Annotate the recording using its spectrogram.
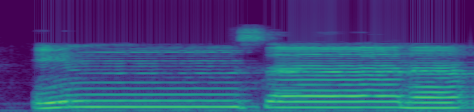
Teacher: الف سے پہلے زبر ہے، الف مدہ، سین کو آپ نے کھینچنا ہے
